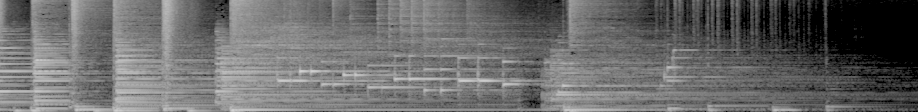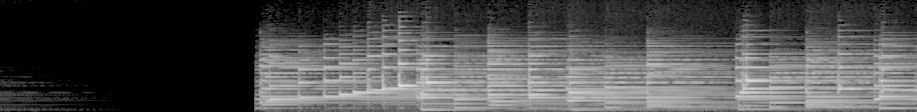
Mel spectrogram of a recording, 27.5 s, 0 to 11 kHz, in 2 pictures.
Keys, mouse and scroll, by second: 0.6 click, 0.9 scroll down 5, 1.2 scroll up 3, 1.5 shift+middle click, 2.2-2.7 scroll down 2, 2.7 middle click, 3.3 scroll up 8, 3.6 middle click, 4.2 shift+middle click, 5.5 click, 7.5 click, 7.8 middle click, 8.9-9.3 scroll up 2, 9.4 shift+middle click, 9.8 scroll up 1, 10.7-12.3 scroll down 3, 14.7 click, 15.6 shift+a, 16.2 click, 16.6 shift+d, 17.5 click, 18.6 scroll down 1, 19.0 scroll up 2, 19.3 middle click, 21.0-22.0 scroll up 1, 22.1 click, 22.5 click, 23.1 click, 23.8 click, 24.2 middle click, 24.6-25.3 scroll down 3, 25.3 middle click, 26.4 shift+middle click, 27.0 scroll up 1.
